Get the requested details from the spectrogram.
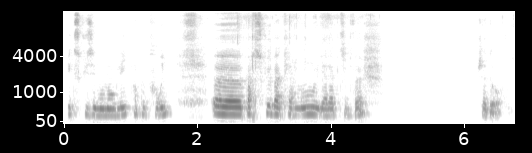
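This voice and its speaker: A middle-aged woman who runs a knitting podcast chats casually and enthusiastically to camera about knitting, with frequent fillers and restarts. Her mid-range voice is warm and level, and she speaks unhurriedly.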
